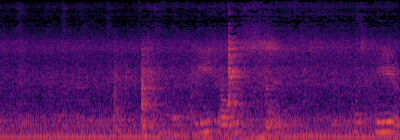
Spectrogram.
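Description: Food being stirred and moved around in a frying pan with a utensil over a light sizzle. The utensil clinks sharply against the pan twice, about one and a half and two and a quarter seconds in.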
